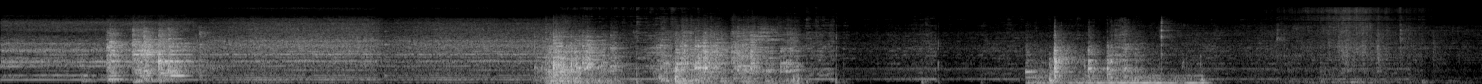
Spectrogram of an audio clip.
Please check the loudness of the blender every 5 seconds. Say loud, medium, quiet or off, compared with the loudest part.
loud, medium, quiet.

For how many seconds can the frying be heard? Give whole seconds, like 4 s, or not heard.
3 s.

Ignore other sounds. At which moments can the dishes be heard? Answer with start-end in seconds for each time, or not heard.
0.8-2.9, 5.3-8.1, 10.2-12.1.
